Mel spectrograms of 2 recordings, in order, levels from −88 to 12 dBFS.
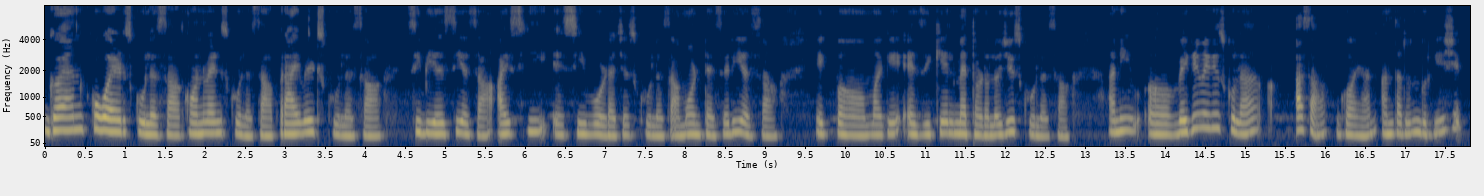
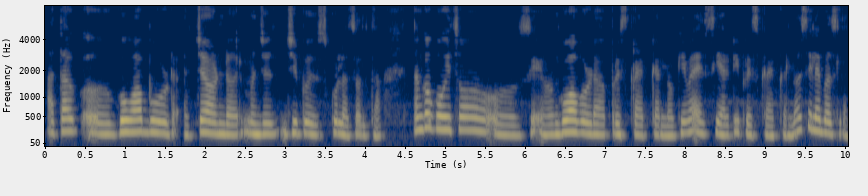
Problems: none marked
